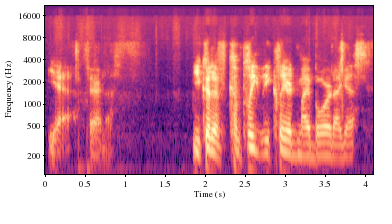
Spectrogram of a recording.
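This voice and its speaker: Low-voiced man bantering over a card game. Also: steady tone, moderate pace, gravelly, breathy edge, dry recording, lo-fi sound. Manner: joking, playful banter. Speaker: card game player and streamer. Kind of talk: casual chat during card game stream.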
